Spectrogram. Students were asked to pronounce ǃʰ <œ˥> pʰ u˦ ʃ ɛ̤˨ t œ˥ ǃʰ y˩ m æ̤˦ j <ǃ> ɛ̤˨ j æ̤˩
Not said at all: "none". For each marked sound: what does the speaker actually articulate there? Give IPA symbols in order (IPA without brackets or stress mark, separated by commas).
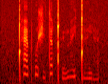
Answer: æ˥, ǃ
